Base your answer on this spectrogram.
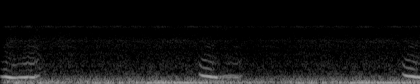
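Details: Tiger, a grey tabby foster cat and former homeless kitten turned warehouse company cat, possibly missing his brother Buddy: short squeaky descending whimper-like notes with faint overtones, about every two seconds, over a steady low rumble.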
